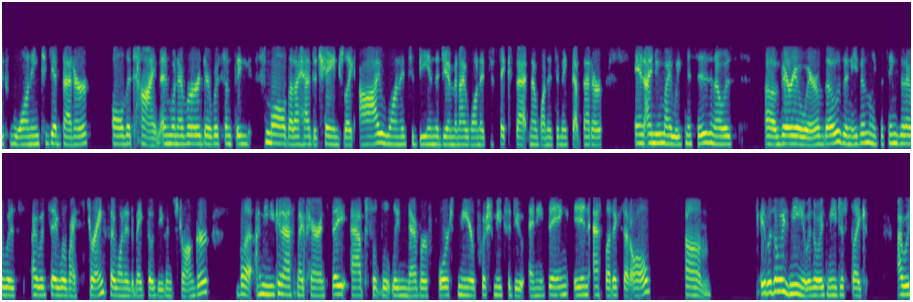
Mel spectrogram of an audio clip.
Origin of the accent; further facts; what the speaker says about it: South Dakota, United States; I'm from South Dakota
